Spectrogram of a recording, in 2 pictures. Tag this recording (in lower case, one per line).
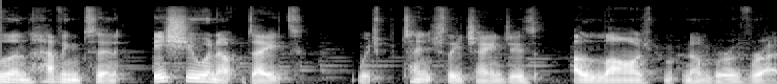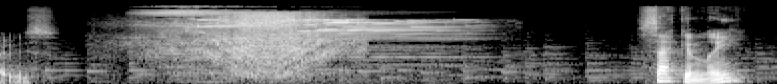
speech
music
